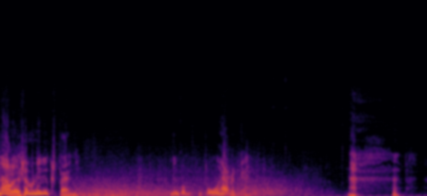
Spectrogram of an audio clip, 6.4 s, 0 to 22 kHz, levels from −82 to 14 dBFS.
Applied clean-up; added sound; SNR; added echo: none; Splash, splatter; 13 dB; none.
